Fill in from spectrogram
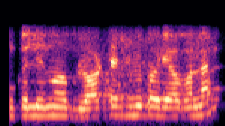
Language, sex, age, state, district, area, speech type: Odia, male, 30-45, Odisha, Puri, urban, conversation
